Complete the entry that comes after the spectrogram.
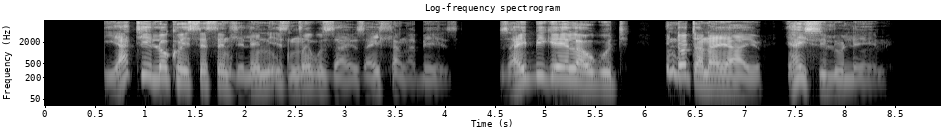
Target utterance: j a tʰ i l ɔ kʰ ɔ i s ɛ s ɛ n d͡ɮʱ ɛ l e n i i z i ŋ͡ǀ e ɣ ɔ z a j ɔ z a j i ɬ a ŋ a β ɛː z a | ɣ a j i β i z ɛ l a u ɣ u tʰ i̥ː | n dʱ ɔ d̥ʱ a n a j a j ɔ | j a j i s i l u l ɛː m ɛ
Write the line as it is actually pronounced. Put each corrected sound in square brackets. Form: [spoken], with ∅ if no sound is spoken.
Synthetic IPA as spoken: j a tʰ i l ɔ kʰ ɔ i s ɛ s ɛ n d͡ɮʱ ɛ l e n i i z i ŋ͡ǀ e ɣ [u] z a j ɔ z a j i ɬ a ŋ a β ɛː z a | [z] a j i β i [ɣ] ɛ l a u ɣ u tʰ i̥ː | n dʱ ɔ d̥ʱ a n a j a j ɔ | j a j i s i l u l ɛː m ɛ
